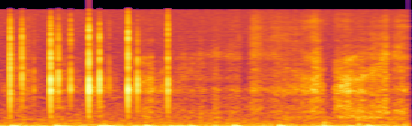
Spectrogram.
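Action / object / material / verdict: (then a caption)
tap / small cardboard box / cardboard / none. A small, hollow printed cardboard shaving soap box, held in one hand, is tapped with long acrylic nails in about nine quick, bright clicks over the first second and a half. Softer, continuous scratching across the cardboard follows for the rest of the clip.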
